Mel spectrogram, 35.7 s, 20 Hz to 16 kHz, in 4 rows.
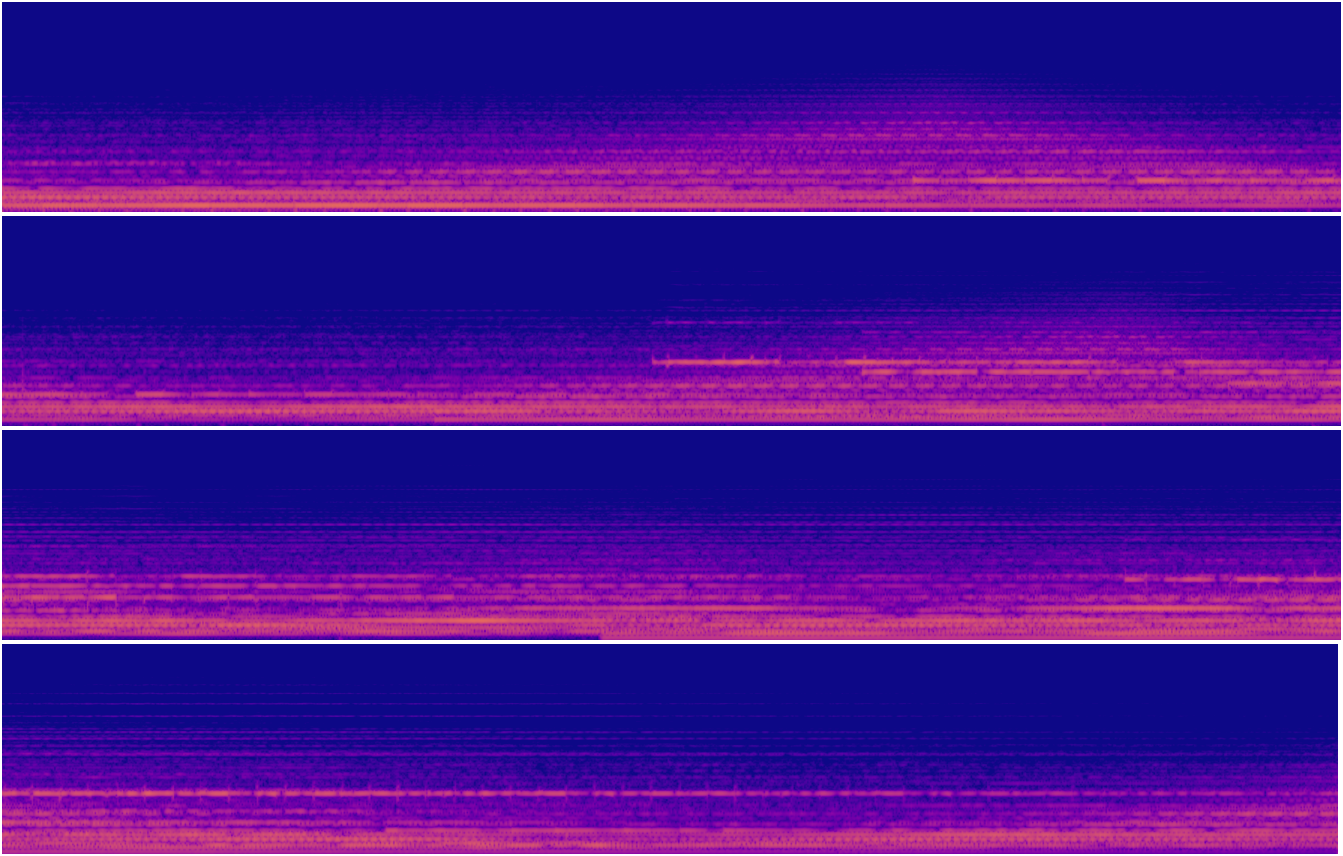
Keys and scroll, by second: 0.0 a, 11.0-13.5 typing, 18.2 3, 20.6 2, 22.8 ).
